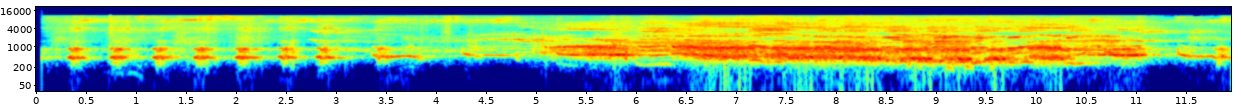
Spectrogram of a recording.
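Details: A troop of howler monkeys overhead on the Osa Peninsula, Costa Rica: males give territorial calls, a string of rhythmic grunting barks that swell into a long, deep, rolling roar.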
